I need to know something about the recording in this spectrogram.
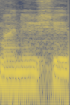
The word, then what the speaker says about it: minutiae: Because we were just diving into this minutiae that is How do you pronounce that? Some people say minutia. Minutia. I say minutia. Minutia. It's probably wrong.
